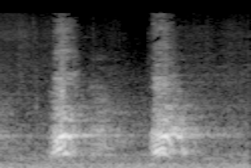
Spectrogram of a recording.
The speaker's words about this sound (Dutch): Ja, allemaal honden hier.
